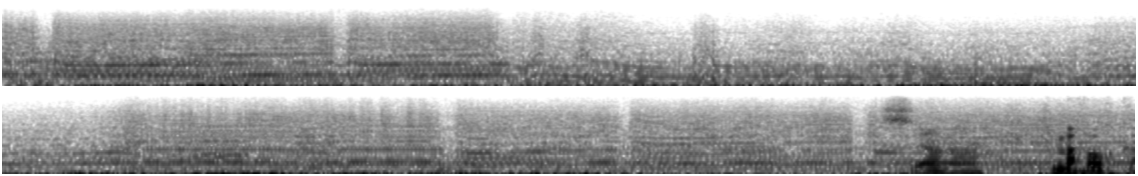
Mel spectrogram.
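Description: A racing car engine whines, its pitch rising and falling with gear changes.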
